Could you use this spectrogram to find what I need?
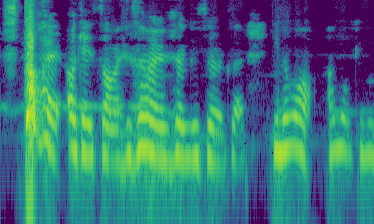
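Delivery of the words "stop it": sudden shout. Real, not acted. Shouting at friend teasing her.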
